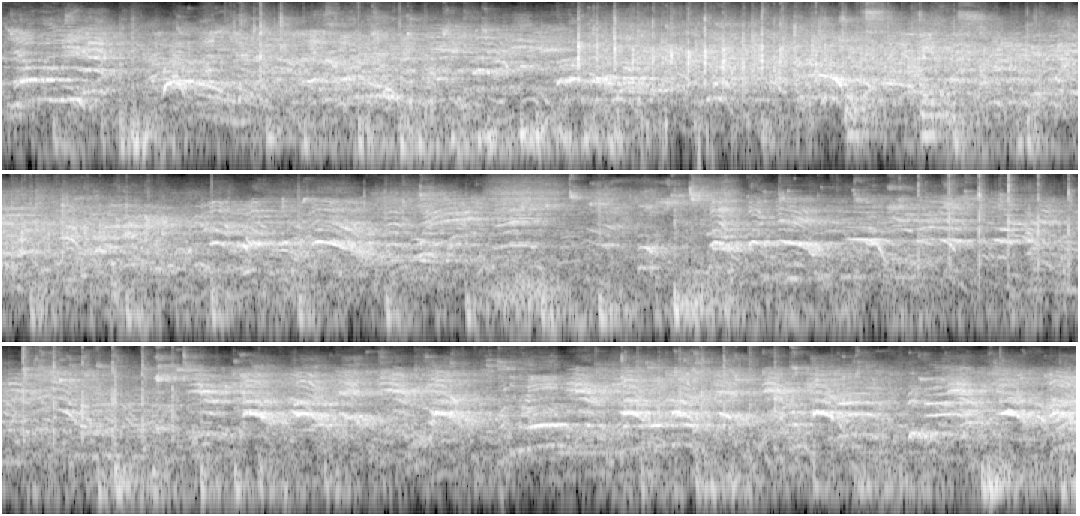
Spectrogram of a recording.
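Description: A basketball being dribbled on a hardwood gym floor, with repeated bounces under indistinct shouting and talk from players and spectators. The sound carries the echo of a large gym.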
